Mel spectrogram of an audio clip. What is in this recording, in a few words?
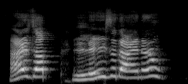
battle chatter; SyrinScape; Syrinscape unplugged; Jungleplanet dinolaser battle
